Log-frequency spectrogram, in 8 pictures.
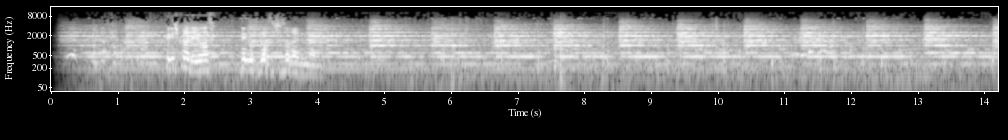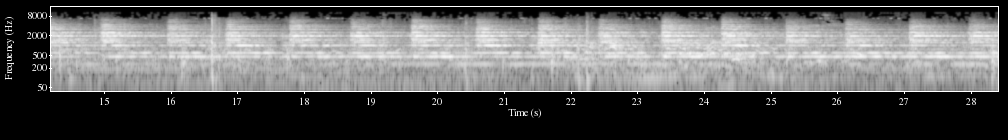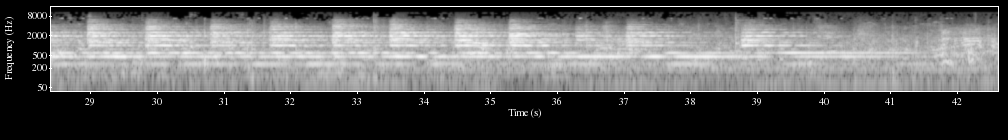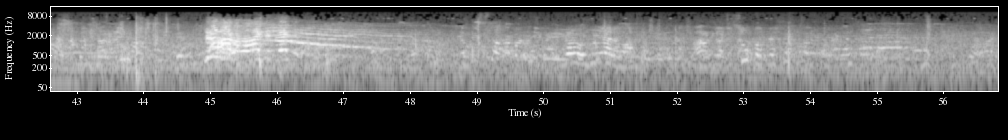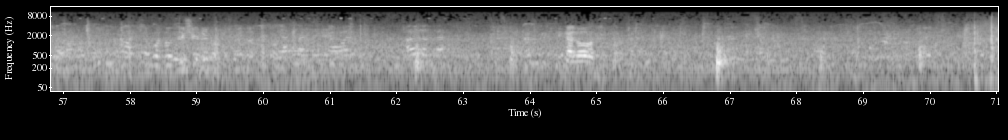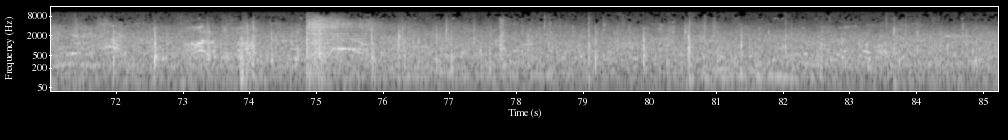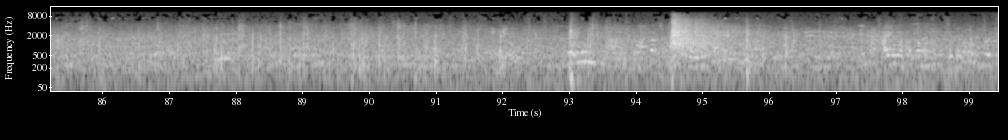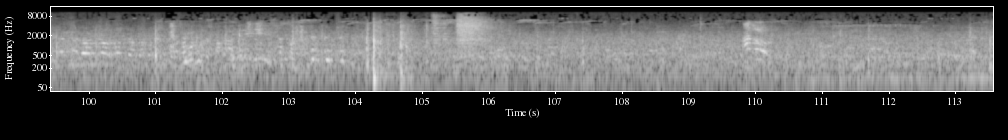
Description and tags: old grad playfield dubrovnik 07052016
07.05.2016: recorded between 17.00 and 19.00. On Walls of Dubrovnik (Old Grad) in Croatia. Church bells and ambience of the playfield. No processing (recorder martantz pmd620mkii + shure vp88).
mach, fieldrecording, Old-Grad, Croatia, bells, Dubrovnik, playground, city-walls, ambience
